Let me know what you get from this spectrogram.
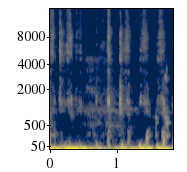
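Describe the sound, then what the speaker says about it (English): Board game cards being shuffled by hand in a quick, rustling flurry of soft riffles and scrapes, close and quiet with no talking. "I shuffle my discard pile"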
